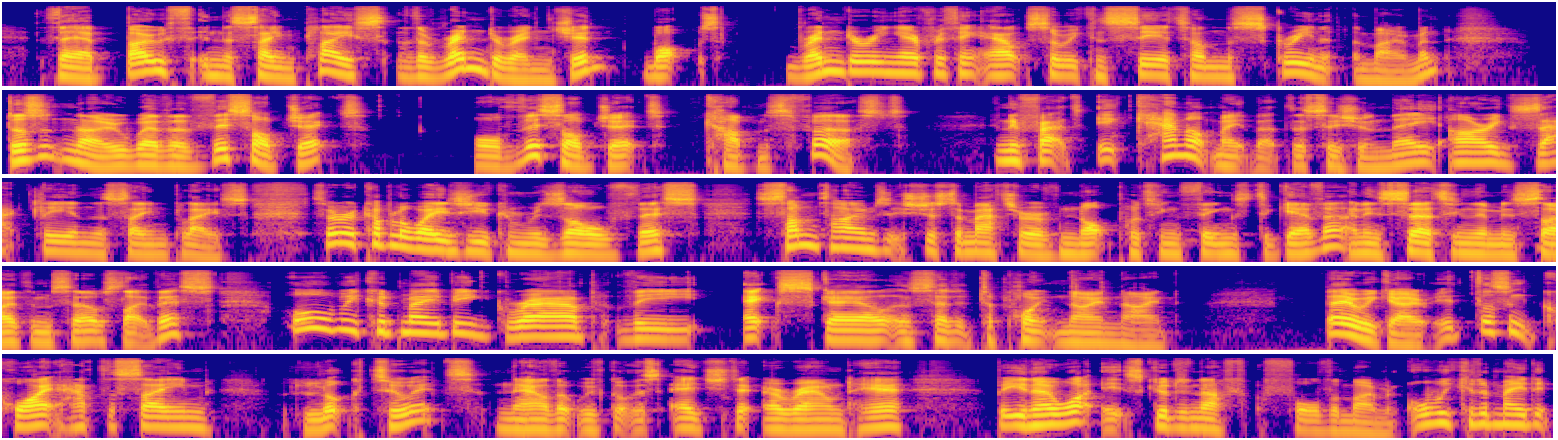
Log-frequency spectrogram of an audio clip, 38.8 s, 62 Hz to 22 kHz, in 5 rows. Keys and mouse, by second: 3.3-5.0 middle drag, 5.7-6.1 middle drag, 9.4 click, 25.4-29.5 shift+drag, 28.2 KP_9, 30.4 click, 34.7-36.0 middle drag.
